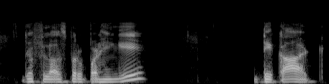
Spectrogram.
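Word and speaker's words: Descartes: ही जब फिलॉसफर पढ़ेंगे, डेकार्ट, डेस्कार्ट लिखते हैं, एस साइलेंट होता है।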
